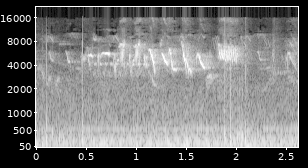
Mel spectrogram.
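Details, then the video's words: A single rapid phrase from a singing double-collared seedeater, a run of sharp, high twittering notes strung closely together, then a bright closing note over steady low background hum. "Papa-capim coleira cantando"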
